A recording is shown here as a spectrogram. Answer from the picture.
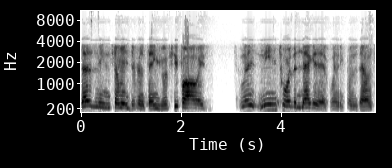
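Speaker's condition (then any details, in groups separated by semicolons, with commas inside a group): Cerebral palsy; from birth, diagnosed at age three, left hand partially paralyzed, no crutches, occupational and speech therapy; mild slur, varies by day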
